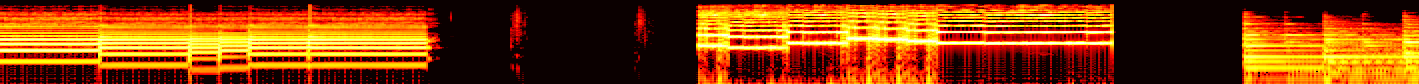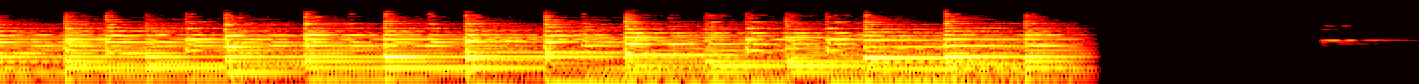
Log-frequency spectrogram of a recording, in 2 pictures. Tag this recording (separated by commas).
Music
